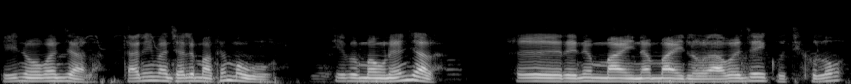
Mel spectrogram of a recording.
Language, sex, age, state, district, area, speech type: Bodo, male, 60+, Assam, Udalguri, rural, spontaneous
